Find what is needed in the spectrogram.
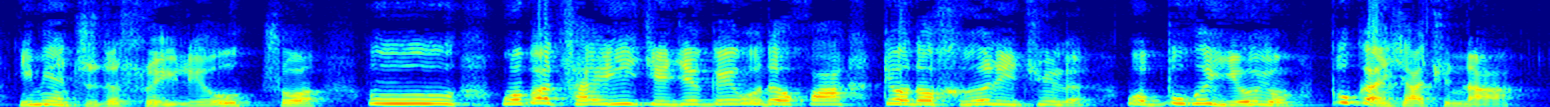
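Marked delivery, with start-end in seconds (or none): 1.9-7.6 put-on high, tearful little boy's voice; a small boy whimpering about his lost flower; child voice, a touch of sobbing; crying child. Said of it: "那孩童一面哭".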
